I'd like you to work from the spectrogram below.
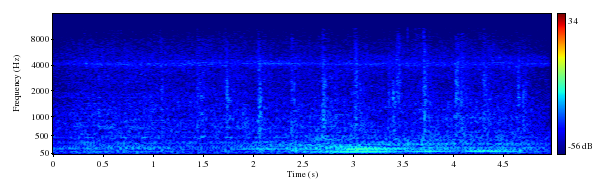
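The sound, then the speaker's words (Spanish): Quick, rhythmic footsteps of a man running away from a camper trailer on a street toward a van, a series of crisp thuds over a steady high insect-like drone and low rumbling background, with no talking. “Hank se aleja corriendo de la caravana.”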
